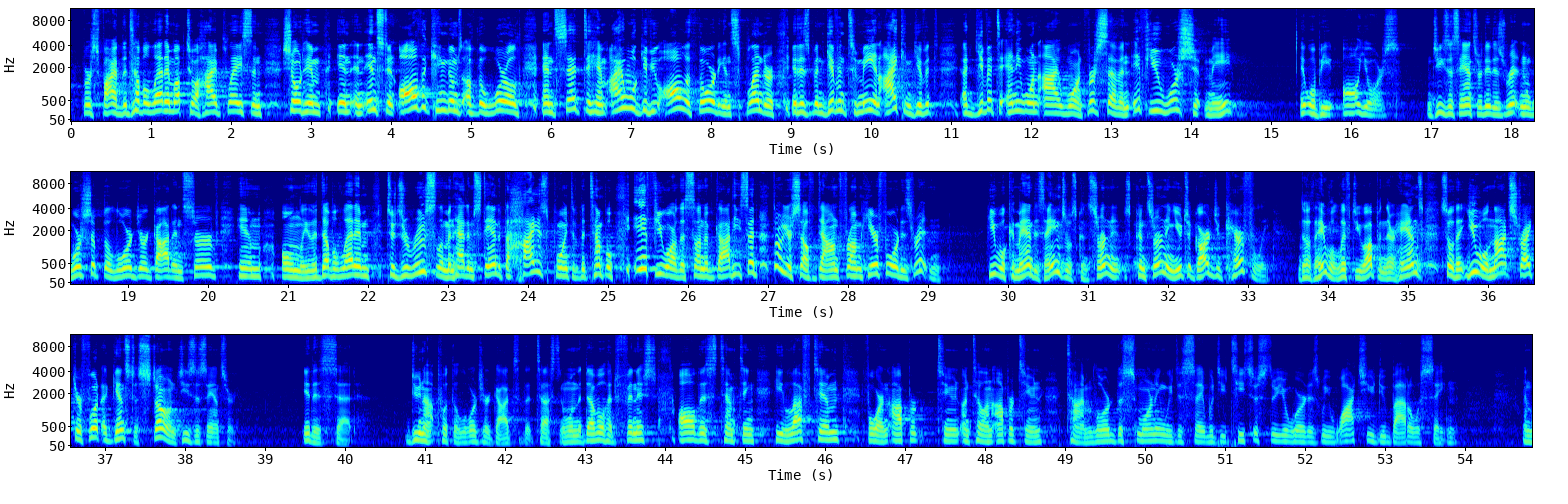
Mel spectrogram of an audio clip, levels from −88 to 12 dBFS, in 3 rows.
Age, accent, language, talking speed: 40-59, American, English, 220 wpm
